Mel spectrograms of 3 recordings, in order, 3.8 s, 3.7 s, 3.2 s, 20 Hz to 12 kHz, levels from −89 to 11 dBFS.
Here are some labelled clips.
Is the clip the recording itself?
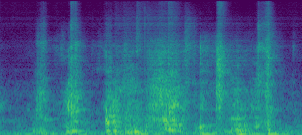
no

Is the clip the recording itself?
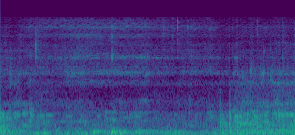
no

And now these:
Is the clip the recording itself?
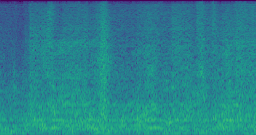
no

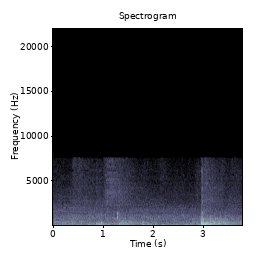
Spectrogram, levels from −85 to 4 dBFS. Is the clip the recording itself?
no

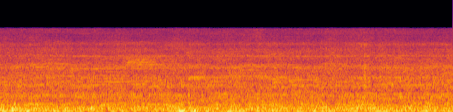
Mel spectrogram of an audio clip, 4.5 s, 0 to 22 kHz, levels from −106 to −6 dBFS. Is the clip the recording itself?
no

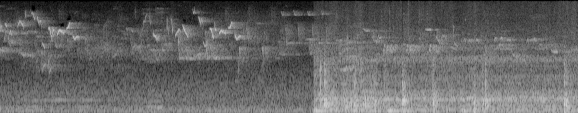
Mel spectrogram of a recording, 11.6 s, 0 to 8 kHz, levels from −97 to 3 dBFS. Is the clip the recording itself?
yes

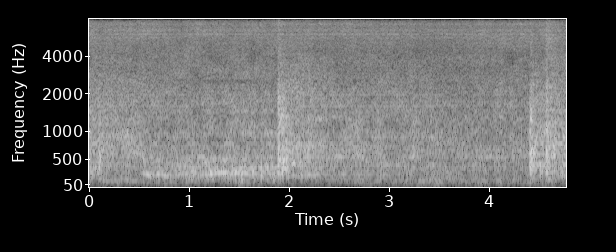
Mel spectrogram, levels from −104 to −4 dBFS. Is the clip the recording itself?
no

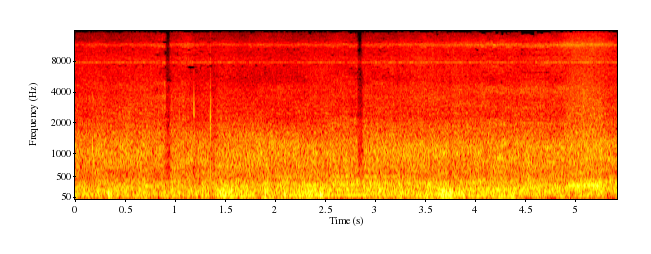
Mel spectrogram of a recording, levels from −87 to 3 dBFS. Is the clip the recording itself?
no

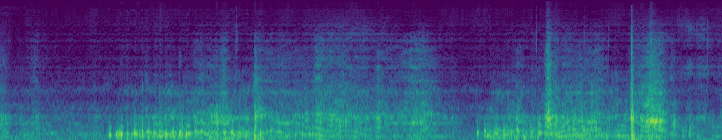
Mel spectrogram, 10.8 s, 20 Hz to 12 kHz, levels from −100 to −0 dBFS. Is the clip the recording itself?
no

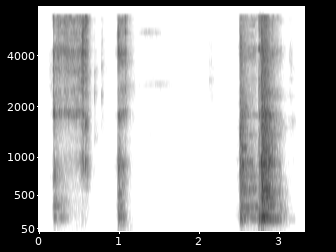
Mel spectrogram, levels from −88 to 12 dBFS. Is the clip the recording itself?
no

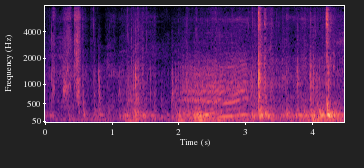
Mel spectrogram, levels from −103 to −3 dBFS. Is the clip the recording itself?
yes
